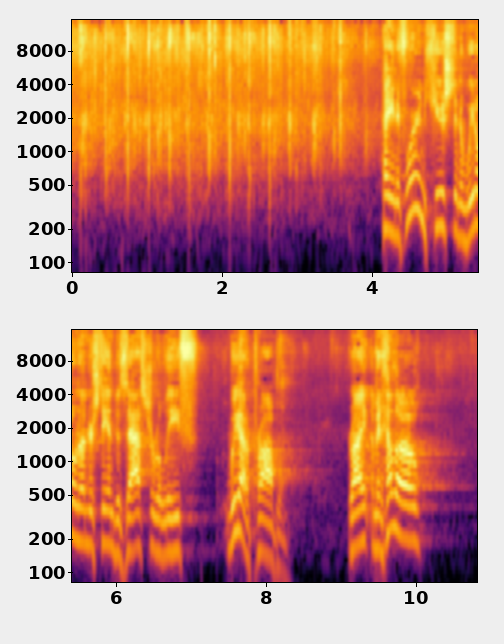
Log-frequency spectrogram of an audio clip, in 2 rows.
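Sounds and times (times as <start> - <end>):
large crowd applauding: 0.0 - 4.2
speech: 4.2 - 8.4, 9.1 - 10.2.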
